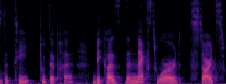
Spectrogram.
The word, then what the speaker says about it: tout: guess so that's how when it's a vowel starting the next word we do pronounce the T and then to other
